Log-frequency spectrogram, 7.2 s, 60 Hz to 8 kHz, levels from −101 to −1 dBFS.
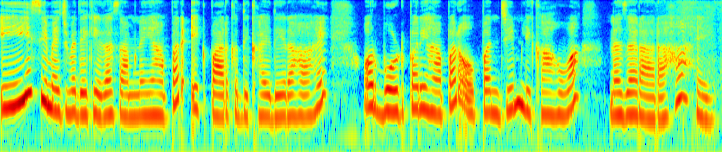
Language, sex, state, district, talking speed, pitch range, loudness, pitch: Hindi, female, Rajasthan, Jaipur, 215 wpm, 195-260 Hz, -18 LUFS, 205 Hz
